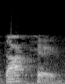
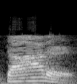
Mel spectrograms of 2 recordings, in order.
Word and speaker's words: daughter: 第二个呢，女儿这个单词啊，你读成了 doctor 就是错误的，因为你读的是医生。我们读的是 daughter, 音是 daughter, 美音 daughter, 后面是 daughter。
